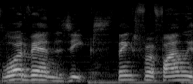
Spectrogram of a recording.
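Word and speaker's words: van Zieks: month and Gregson so finally somebody has said his name and I've I've been uh pronouncing it along uh the entire time that's fine I'm not gonna change it I'm gonna keep calling him van zykes because I'm too far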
